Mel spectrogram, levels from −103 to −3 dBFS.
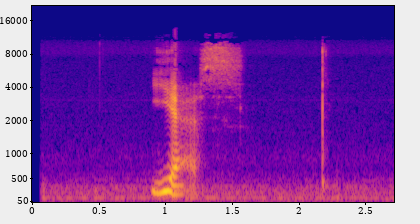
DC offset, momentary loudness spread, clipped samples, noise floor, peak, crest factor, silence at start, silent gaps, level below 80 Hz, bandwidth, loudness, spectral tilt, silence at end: under 0.1%; 20 LU; under 0.1%; -51 dBFS; -2 dBFS; 26 dB; 0.9 s; none; -64 dBFS; 11 kHz; -23 LUFS; -3.5 dB/octave; 1.15 s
